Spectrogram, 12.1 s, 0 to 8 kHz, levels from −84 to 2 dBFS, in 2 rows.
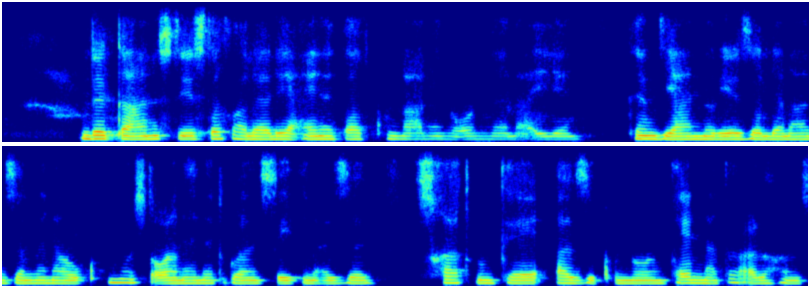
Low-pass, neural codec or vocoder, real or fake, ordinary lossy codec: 7.2 kHz; autoencoder, 48 kHz, 32 numbers a frame, DAC-VAE, trained on Japanese speech; fake; Opus, 16 kbps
